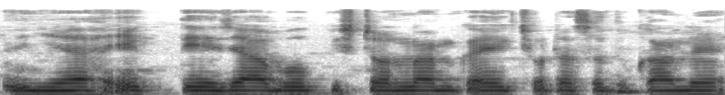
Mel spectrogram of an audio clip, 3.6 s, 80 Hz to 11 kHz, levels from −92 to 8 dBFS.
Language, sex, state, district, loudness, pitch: Hindi, male, Uttar Pradesh, Muzaffarnagar, -12 LUFS, 125 Hz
